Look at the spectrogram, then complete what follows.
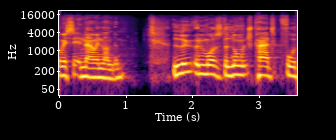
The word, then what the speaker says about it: Luton: And so anyone, if you don't understand Luton, see, I pronounced my T there. We don't pronounce our T's.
